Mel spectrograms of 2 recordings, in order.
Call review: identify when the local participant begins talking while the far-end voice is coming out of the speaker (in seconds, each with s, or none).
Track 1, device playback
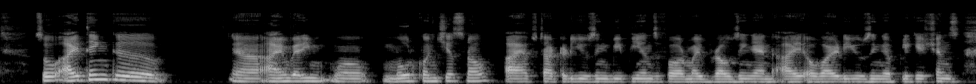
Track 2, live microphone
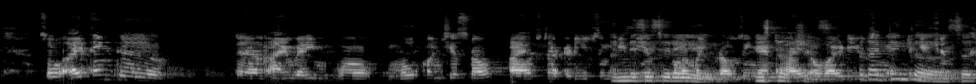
6.1 s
